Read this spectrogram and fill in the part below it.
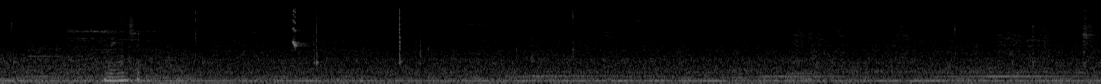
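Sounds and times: steady low hum: 0.0 - 11.0
screwdriver squeak: 2.8 - 3.2.

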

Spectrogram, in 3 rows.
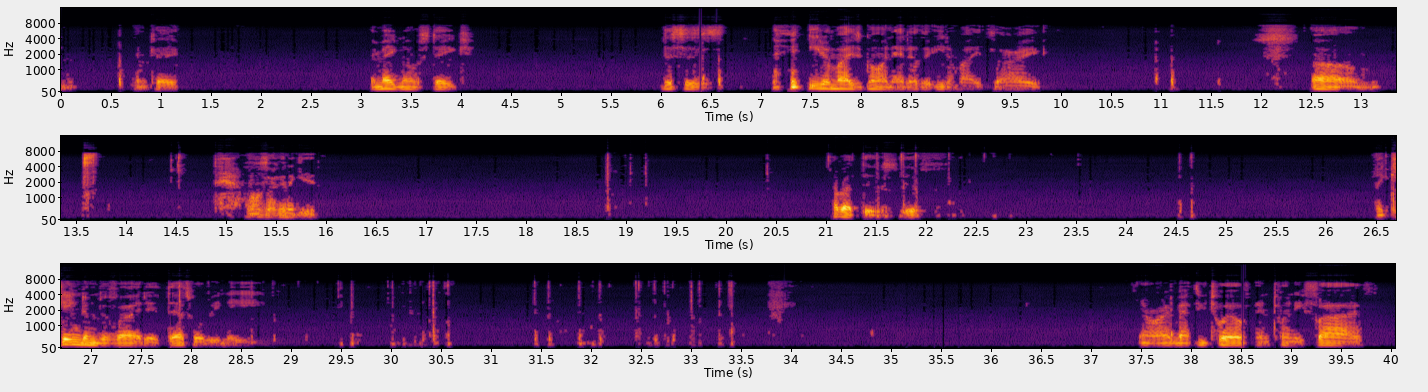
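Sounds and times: keyboard typing: 18.8 - 19.2, 21.4 - 22.9, 24.5 - 24.7, 27.8 - 30.6, 31.4 - 33.9
sharp computer clicks: 18.8 - 19.3, 21.4 - 22.9, 24.5 - 24.8, 27.8 - 30.6, 31.4 - 34.0.

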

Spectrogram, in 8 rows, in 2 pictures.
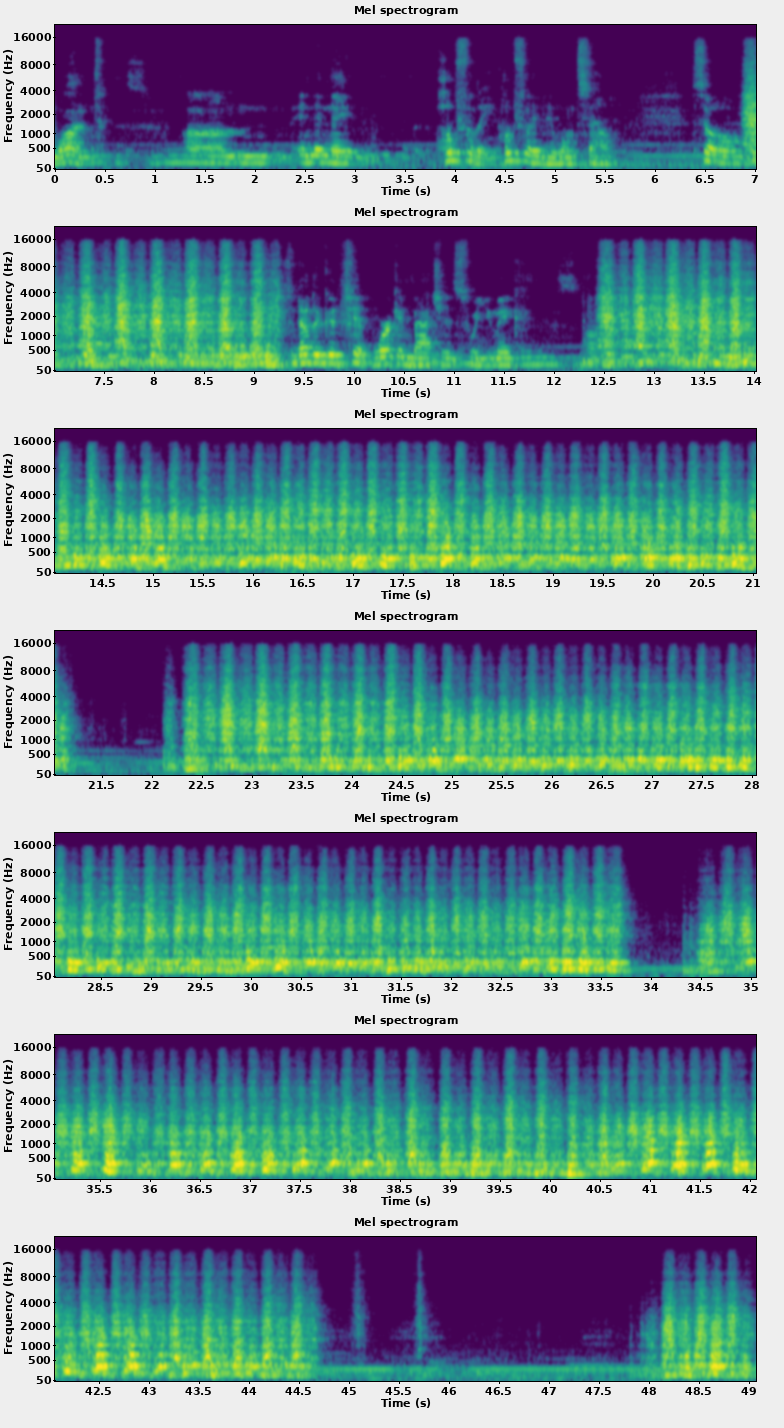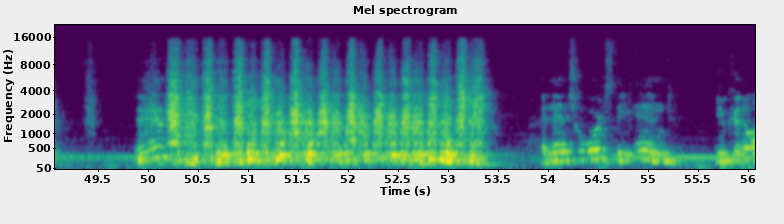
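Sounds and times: hand file rasping on wood: 6.9 - 9.4, 12.4 - 21.3, 22.1 - 33.8, 34.4 - 44.8, 47.9 - 49.1, 49.9 - 53.5.

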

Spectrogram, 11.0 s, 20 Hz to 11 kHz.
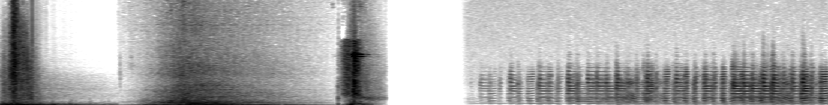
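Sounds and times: low rumbling swoosh: 0.0 - 4.5.

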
